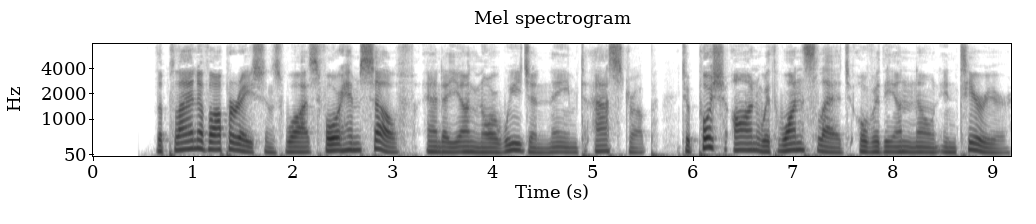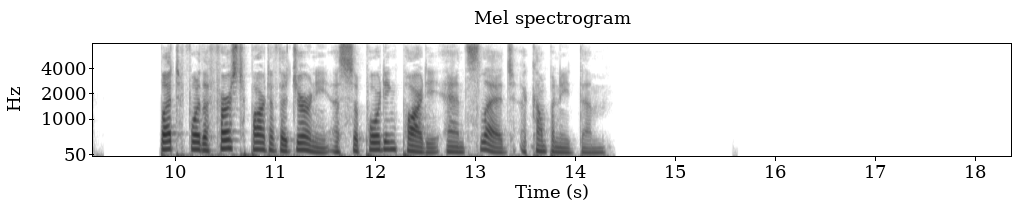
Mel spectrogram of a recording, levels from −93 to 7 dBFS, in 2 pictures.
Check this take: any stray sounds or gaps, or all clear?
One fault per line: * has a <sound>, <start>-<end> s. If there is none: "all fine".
all fine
